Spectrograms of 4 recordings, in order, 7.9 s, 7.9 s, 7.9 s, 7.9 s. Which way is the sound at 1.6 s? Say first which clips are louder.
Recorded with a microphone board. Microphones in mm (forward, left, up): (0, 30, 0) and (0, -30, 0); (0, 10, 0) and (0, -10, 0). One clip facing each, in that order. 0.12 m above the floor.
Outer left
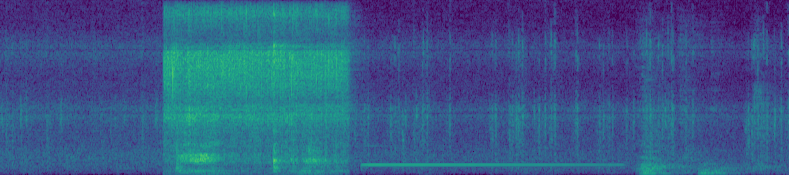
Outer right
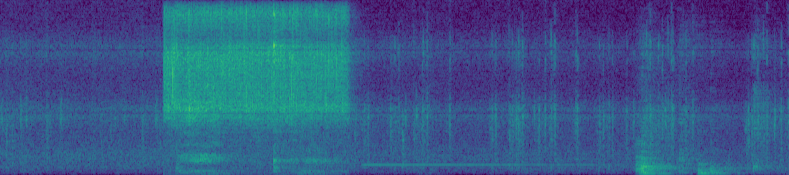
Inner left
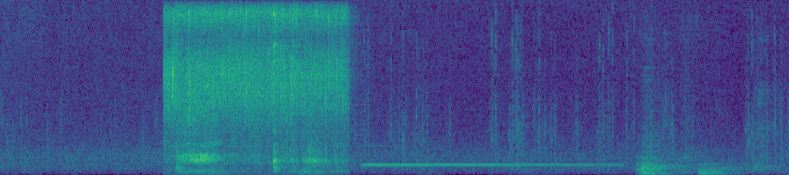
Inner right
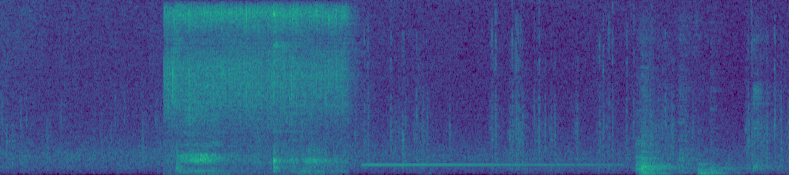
Outer left 8 dB, inner left 10 dB; 50° left (ahead or behind).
